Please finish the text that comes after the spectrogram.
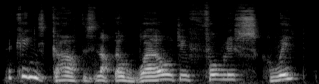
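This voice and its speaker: A big, self-assured male storybook firework, put on by a woman, emphatic and opinionated. The tone is very mellow, and the pitch moves boldly up and down as he pontificates. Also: expressive, unhurried, lightly acted. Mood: assertive.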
